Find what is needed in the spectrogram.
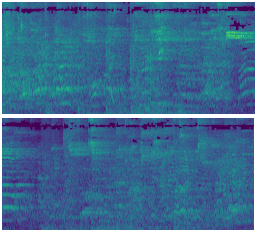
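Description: Basketball game sounds in a large gym: the ball bouncing on the hardwood court and players shouting and calling out. Everything echoes in the hall, with one louder shout about halfway through.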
